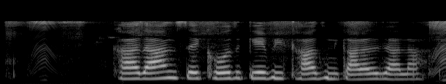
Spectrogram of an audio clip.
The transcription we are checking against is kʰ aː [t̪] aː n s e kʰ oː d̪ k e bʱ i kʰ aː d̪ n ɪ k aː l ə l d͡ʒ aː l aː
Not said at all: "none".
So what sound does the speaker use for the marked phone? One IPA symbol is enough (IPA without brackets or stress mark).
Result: d̪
